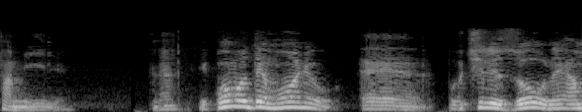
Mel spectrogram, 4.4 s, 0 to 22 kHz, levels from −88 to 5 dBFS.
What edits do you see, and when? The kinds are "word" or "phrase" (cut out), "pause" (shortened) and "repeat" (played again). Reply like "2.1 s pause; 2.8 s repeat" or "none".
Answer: 1.4 s pause; 3.2 s pause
